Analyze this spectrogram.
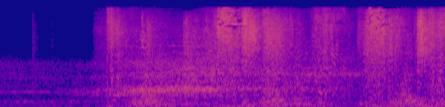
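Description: Weapons clash and spells crackle in a fast game battle.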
